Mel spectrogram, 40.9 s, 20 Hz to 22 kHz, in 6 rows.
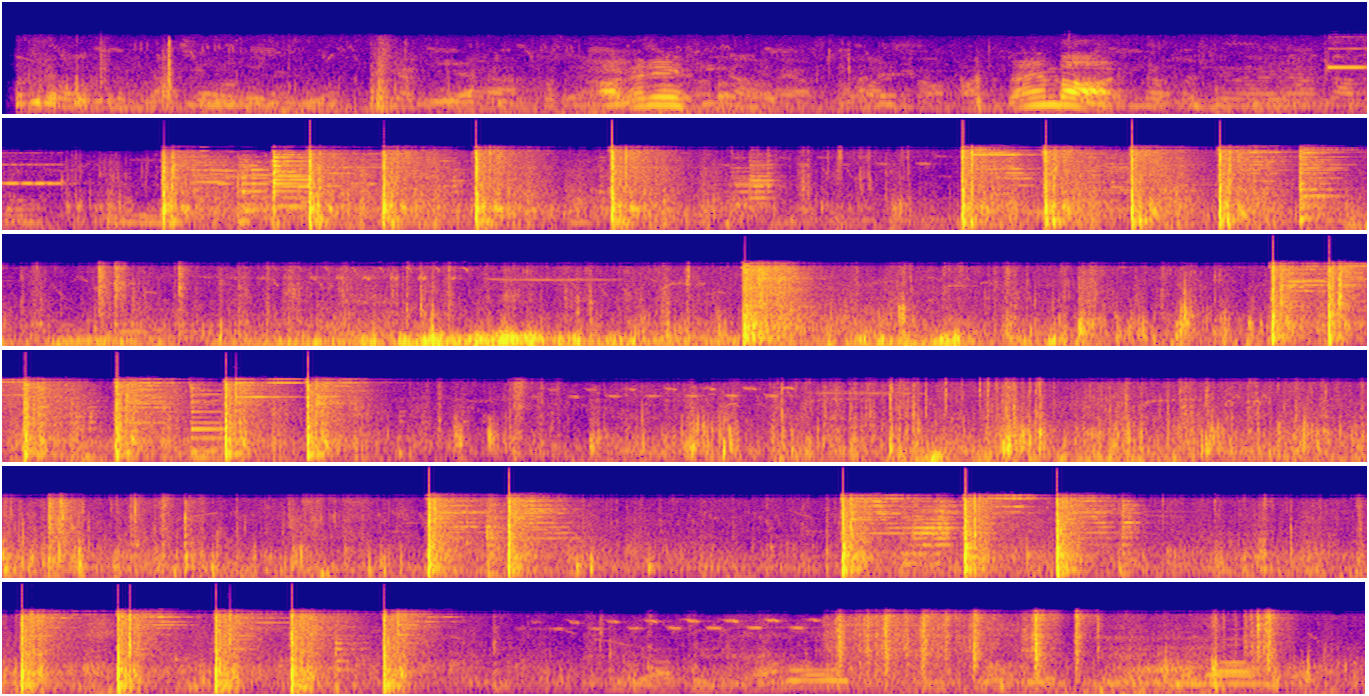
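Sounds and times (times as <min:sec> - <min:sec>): shotgun shots: 0:07.6 - 0:10.4, 0:11.6 - 0:13.5, 0:17.3 - 0:17.8, 0:20.0 - 0:22.4, 0:29.4 - 0:30.2, 0:31.5 - 0:33.0, 0:34.2 - 0:36.4
metallic ringing: 0:07.8 - 0:08.7, 0:11.6 - 0:12.0, 0:13.1 - 0:13.6, 0:21.3 - 0:22.4, 0:31.6 - 0:33.0.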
